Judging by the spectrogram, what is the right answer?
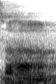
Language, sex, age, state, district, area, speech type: Sanskrit, male, 45-60, Karnataka, Uttara Kannada, rural, spontaneous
